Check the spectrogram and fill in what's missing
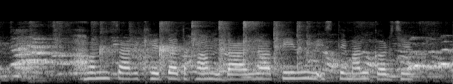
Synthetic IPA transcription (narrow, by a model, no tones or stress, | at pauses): həmsaɾkʰet̪ət̪ɦəmd̪aɾːapiɾist̪emalkəɾt͡ʃʰɛ̃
